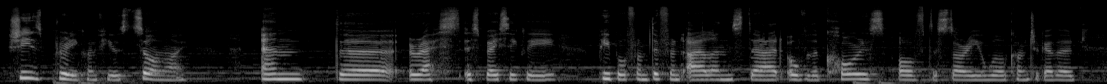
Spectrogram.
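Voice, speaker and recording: A woman's flat, monotone voice at a fairly slow pace, with music in the background. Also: fairly high pitch for a woman. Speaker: writer. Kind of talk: casual rambling voiceover. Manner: rambling, hesitant.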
